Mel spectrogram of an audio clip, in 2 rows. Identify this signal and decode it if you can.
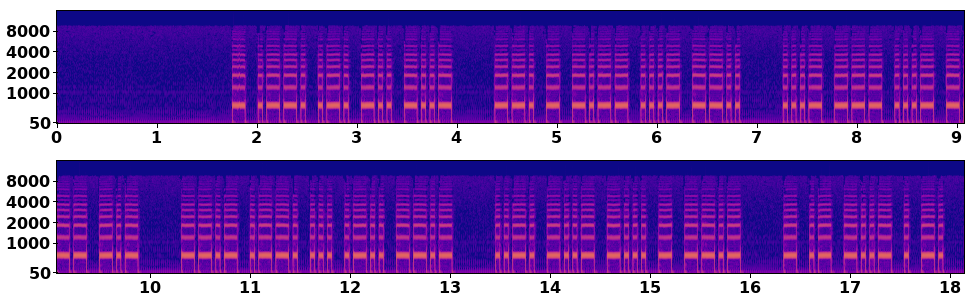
Morse code, heard as a keyed tone, about 29 wpm, 610 Hz. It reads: TPRDX GTYVZ VOVOK QPSLQ FXBTQ TAXEN
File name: repos / Morsekurs / DJ4UF Morsen27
